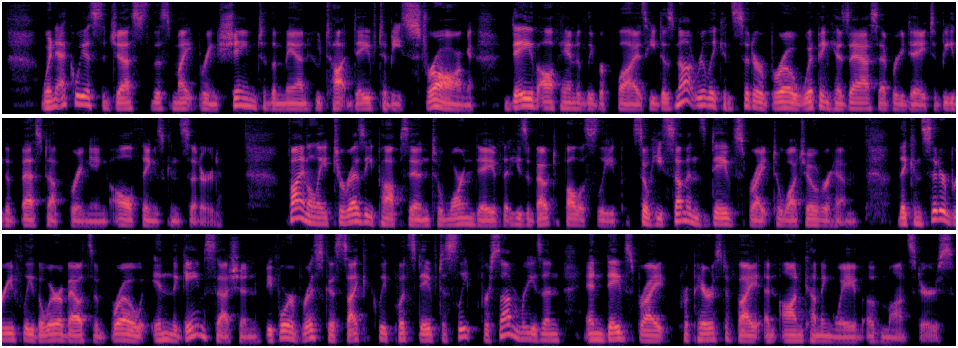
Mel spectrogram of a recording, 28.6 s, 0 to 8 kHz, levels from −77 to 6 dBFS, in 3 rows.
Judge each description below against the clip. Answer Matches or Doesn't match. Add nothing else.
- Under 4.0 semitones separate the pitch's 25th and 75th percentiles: Doesn't match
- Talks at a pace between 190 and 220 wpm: Matches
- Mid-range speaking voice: Doesn't match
